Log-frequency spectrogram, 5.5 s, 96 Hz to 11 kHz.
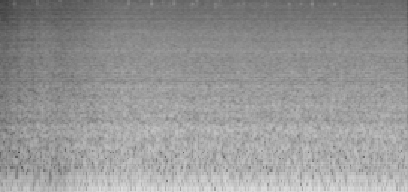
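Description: The 1996 GMC Sierra's 5.0 L V8 idling steadily with an even, low pulse, running on its newly replaced fuel pump.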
